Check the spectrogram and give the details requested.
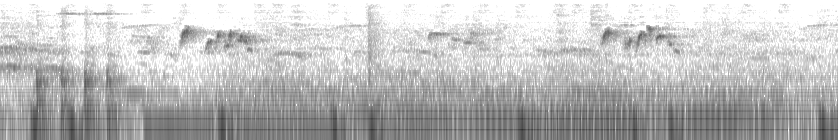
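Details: A mutant red-whiskered bulbul singing gives two short, bright warbled phrases a few seconds apart over a steady low humming drone, with faint clicks and rustling.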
